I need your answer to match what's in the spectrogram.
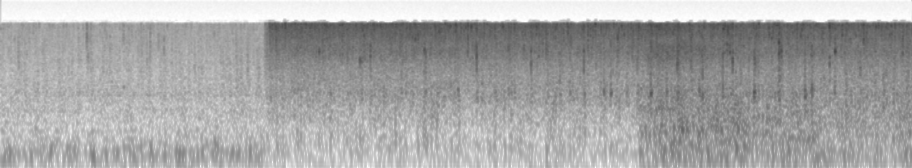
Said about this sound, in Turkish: Bayazıt'la Hürrem bardaktan boşalırcasına yağan yağmurda yola devam ediyorlar. Ne zaman dinecek bu yağmur?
